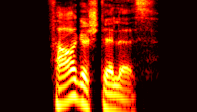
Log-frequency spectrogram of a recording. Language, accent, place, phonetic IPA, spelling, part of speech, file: German, Germany, Berlin, [ˈfaːɐ̯ɡəˌʃtɛləs], Fahrgestelles, noun, De-Fahrgestelles.ogg
- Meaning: genitive singular of Fahrgestell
